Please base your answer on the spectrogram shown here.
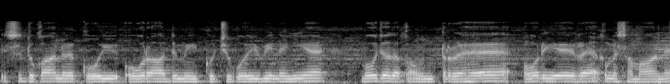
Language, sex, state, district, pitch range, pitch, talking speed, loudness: Hindi, male, Haryana, Rohtak, 130-140 Hz, 135 Hz, 195 wpm, -12 LUFS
